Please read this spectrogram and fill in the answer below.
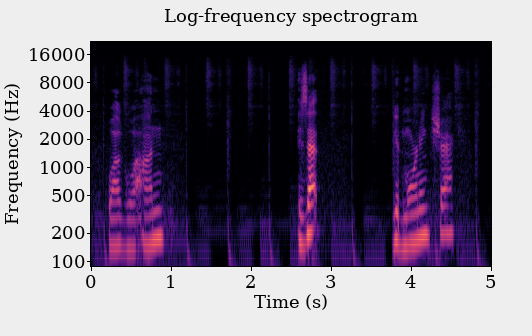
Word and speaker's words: Wagwan: Wagwan. In Filipino, it's wagwaan because there's two A's. Wagwaan. But I'm pretty sure it's not pronounced that way in Jamaican.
